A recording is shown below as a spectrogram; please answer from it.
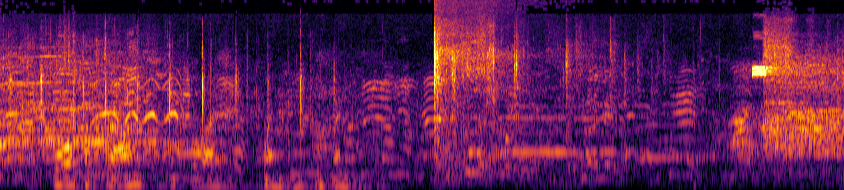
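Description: Faint, distant voices calling and talking out on an open sports pitch, with a single sharp knock about four seconds in.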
